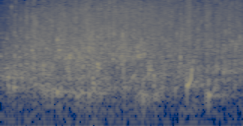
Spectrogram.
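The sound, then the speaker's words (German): Water streaming and splashing as a person climbs out of a bathtub, a steady, fairly loud rush of running and dripping water with a few small splashes and no voices. “Und ich empfehle mich jetzt aus der Wanne und gehe ans Klavier.”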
